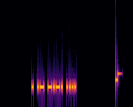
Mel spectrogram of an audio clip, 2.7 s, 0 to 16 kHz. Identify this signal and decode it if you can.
Morse code, heard as a keyed tone, about 46 wpm, 700 Hz. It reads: EACH
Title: Sentences from Top 200 Words - New Word Drill - 45wpm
